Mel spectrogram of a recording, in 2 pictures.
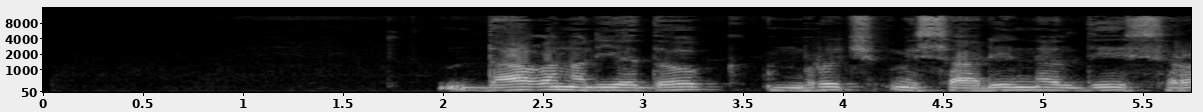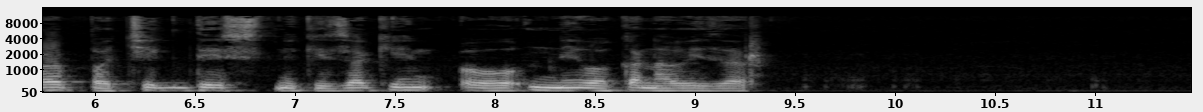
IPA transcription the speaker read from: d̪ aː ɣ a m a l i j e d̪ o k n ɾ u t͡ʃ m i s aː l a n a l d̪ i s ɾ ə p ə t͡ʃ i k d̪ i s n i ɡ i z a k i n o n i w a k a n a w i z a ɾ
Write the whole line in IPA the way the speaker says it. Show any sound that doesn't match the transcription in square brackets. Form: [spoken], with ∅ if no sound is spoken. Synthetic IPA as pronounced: d̪ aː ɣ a [n] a l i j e d̪ o k [m] ɾ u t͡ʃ m i s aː l [i] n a l d̪ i s ɾ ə p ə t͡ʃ i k d̪ i s n i [k] i z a k i n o n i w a k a n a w i z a ɾ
